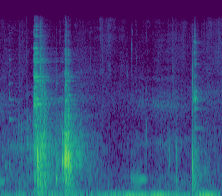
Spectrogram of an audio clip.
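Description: Wooden rolling pin working pastry dough on a plastic cutting board, with two loud clattering knocks within the first second and a sharp click near the end.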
